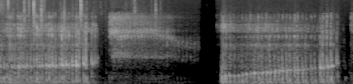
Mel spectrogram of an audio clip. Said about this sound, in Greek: Μόλις ο Λύκος τελείωσε αυτή την νόστιμη μπουκιά, ξαναμπήκε στο κρεβάτι, αποκοιμήθηκε και άρχισε να ροχαλίζει πολύ δυνατά.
